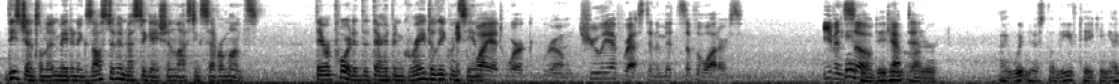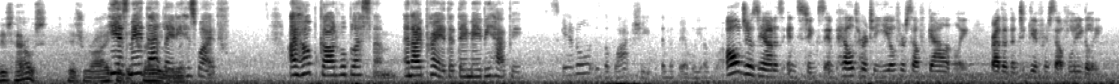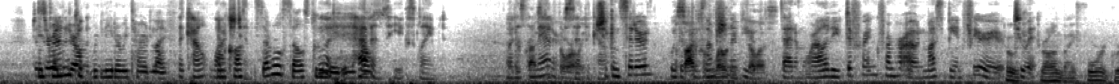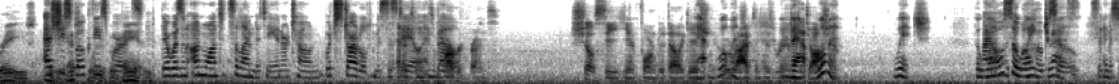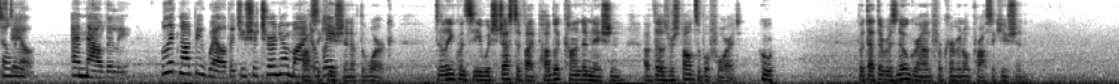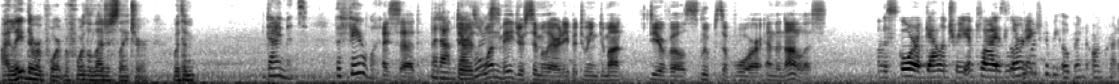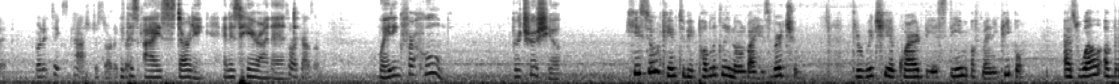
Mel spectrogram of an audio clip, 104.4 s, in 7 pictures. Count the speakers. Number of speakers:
10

